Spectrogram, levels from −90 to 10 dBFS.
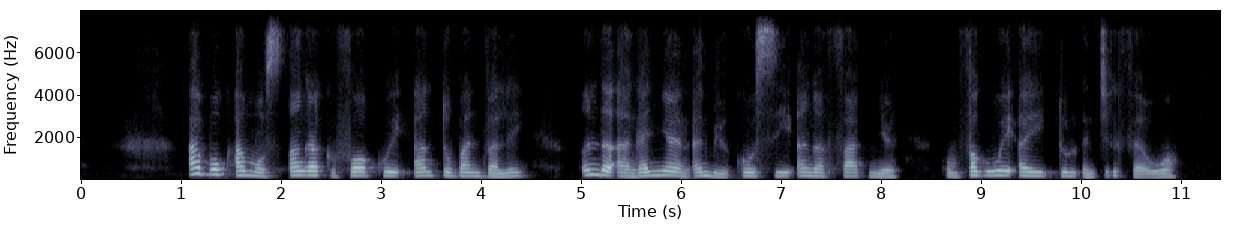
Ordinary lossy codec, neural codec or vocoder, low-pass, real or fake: Opus, 32 kbps; codec, 16 kHz in and 24 kHz out, 0.9 kbps, LongCat-Audio-Codec, fine tuned four codebook decoder; 7.2 kHz; fake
